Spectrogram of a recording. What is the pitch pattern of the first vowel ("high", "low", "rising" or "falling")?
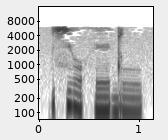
falling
